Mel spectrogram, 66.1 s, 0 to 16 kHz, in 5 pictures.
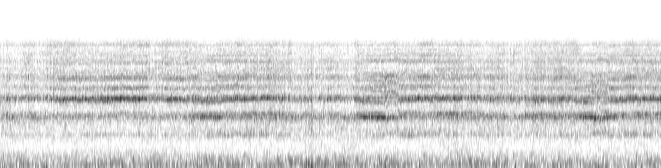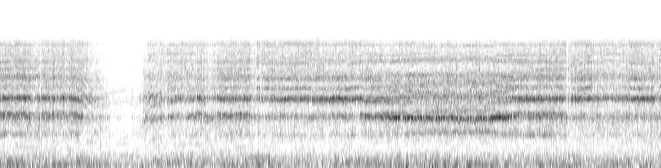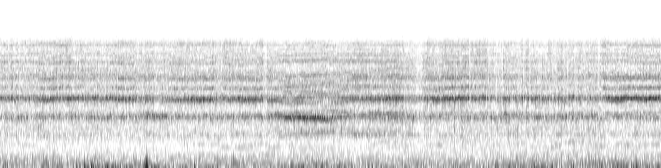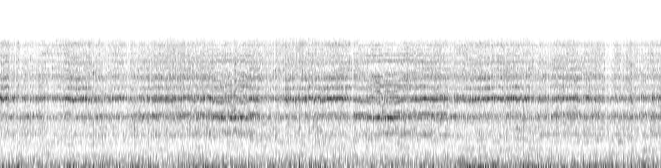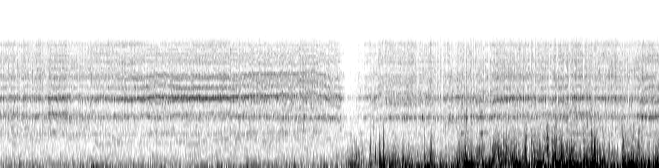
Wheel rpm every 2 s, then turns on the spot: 170, 160, 170, 160, 170, 160, 170, 90, 140, 160, 160, 160, 170, 170, 160, 160, 160, 170, 170, 170, 170, 160, 160, 160, 160, 170, 170, 160, 160, 130, 120, 150, 160.
none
